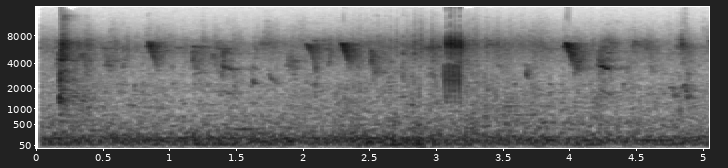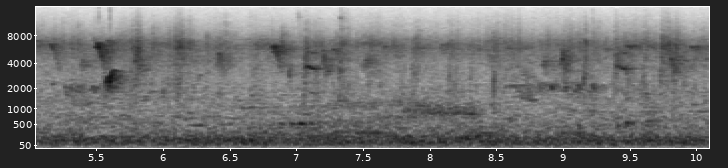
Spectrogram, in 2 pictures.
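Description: Small birds chirping, with many short, high calls scattered throughout over a steady low hum.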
